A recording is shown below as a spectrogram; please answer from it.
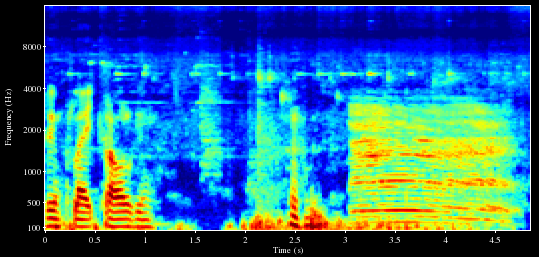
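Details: Calf in a pen, separated and kept away from its mother, crying out for her: two short harmonic moos in the first second, another brief bawl near 2.5 seconds, then a long sustained, higher-pitched wavering cry through the final two seconds.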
